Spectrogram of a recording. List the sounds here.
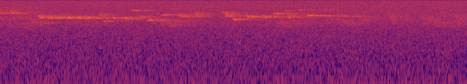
Winter Wren, Red-eyed Vireo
